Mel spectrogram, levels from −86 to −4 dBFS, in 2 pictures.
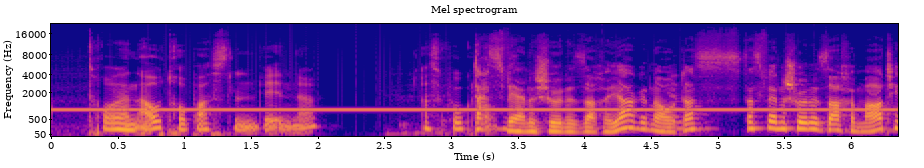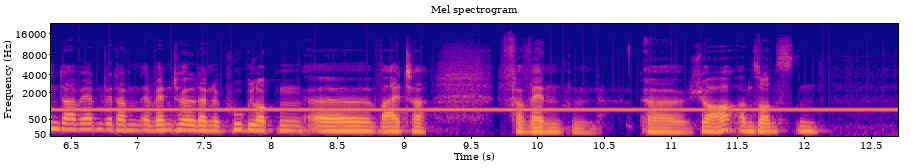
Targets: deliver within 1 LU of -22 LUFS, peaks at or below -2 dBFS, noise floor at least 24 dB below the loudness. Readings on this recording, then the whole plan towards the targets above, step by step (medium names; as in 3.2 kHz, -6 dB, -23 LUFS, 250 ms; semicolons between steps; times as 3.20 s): tick rate 39 per s; steady tone 900 Hz; tone level -31 dBFS; loudness -26.0 LUFS; peak level -8.0 dBFS; loudness target -22.0 LUFS
-> de-click; band-stop 900 Hz, Q 30; trim +4 dB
